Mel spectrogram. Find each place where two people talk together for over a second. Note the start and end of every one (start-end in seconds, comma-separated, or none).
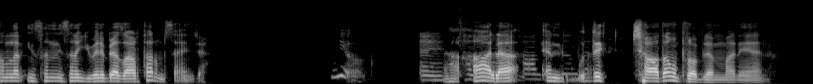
4.4-5.9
